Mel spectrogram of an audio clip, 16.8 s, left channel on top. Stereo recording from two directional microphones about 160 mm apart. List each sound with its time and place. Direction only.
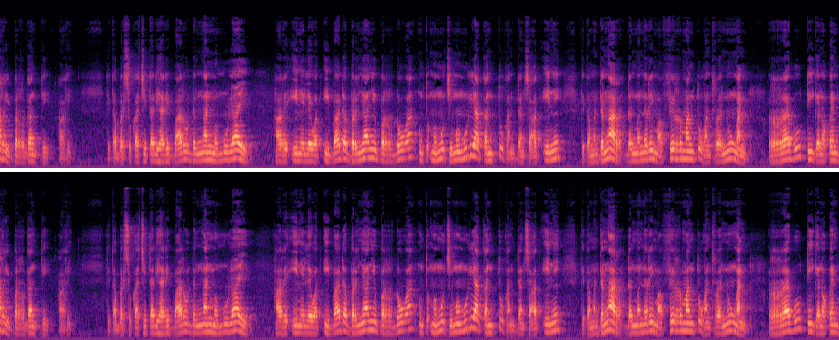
0.0 s a man's voice: 20° right (ahead or behind)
